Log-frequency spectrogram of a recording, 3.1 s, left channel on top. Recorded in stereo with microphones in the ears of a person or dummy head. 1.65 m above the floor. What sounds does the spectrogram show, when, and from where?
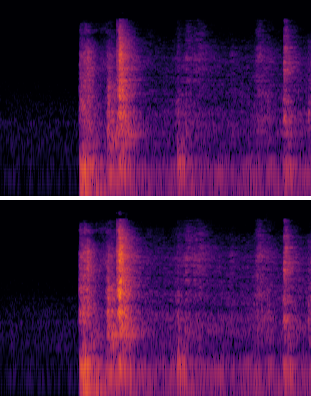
0.8 s a dog barking: 55° right (ahead or behind), 3 m; by 3.1 s 15° right (ahead or behind), 2 m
